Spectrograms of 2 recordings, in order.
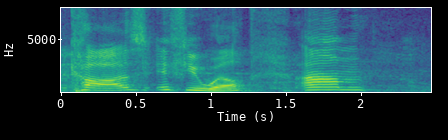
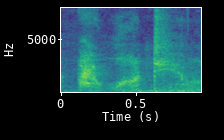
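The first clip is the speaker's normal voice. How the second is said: breathy whispered "I want you"; 5 dB quieter than usual. Retold or imitated. Girl whispering to him while they kiss, hushed whisper. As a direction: whisper it close to his ear. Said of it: "she whispers, she goes".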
